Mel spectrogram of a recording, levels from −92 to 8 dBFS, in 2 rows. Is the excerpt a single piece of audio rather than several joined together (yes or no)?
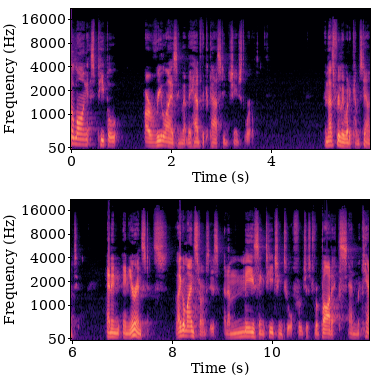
yes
